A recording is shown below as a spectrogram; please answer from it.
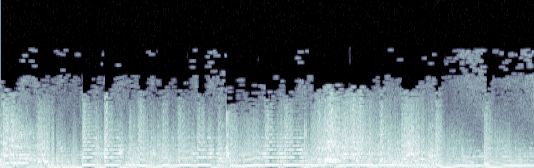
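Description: Ragtime saloon-style piano playing an upbeat medley, with continuous bright melody over a steady bass line.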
